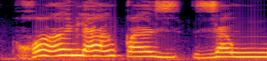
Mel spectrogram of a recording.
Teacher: Waw sifatnya lin atau huruf lin, maka kita sebut tu dengan lembut dan muncungkan mulut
